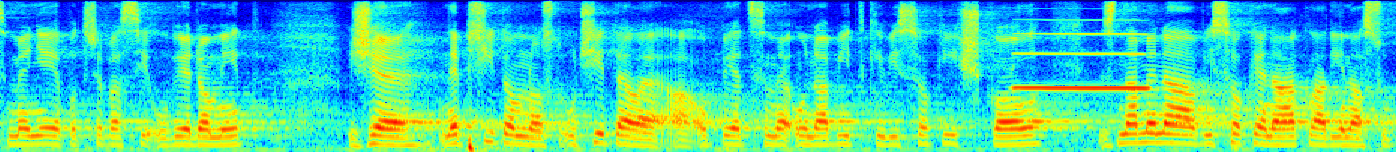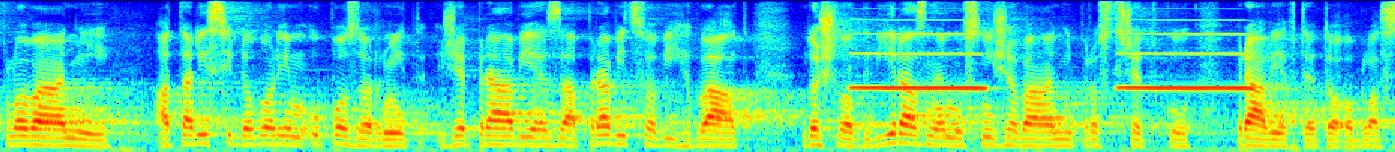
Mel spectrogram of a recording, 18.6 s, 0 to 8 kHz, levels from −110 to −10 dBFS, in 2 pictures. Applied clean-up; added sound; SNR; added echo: none; Wind instrument, woodwind instrument; -4 dB; none.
